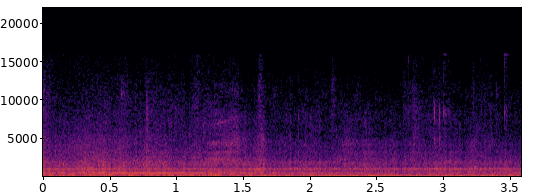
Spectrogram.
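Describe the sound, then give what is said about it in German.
A loud, rumbling car engine drones steadily with a sustained mechanical hum and faint whine, a continuous noisy motor sound with no talking. “Nerviges, rumlärmendes Autogerät. Umweltverpestendes.”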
